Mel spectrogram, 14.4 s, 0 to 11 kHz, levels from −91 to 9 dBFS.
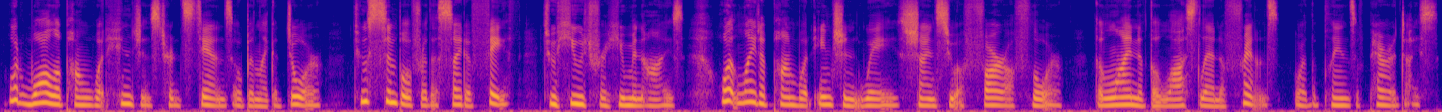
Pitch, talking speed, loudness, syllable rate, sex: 220 Hz, 200 wpm, -18 LUFS, 4.7 syllables/s, female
